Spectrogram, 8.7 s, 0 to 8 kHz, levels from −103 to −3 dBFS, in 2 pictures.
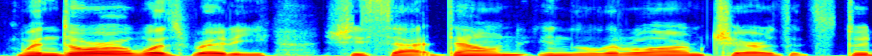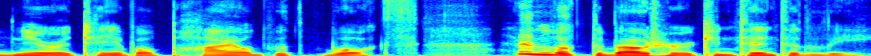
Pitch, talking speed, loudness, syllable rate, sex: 155 Hz, 165 wpm, -18 LUFS, 4.6 syllables/s, male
